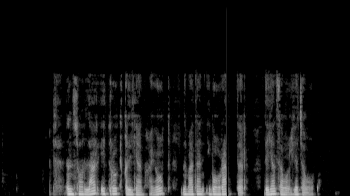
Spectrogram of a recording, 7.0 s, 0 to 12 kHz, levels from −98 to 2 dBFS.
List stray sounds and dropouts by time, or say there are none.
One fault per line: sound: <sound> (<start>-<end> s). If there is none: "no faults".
sound: dropout (4.5-4.6 s)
